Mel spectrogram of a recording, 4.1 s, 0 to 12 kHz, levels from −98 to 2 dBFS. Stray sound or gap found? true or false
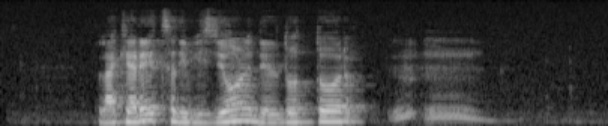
true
